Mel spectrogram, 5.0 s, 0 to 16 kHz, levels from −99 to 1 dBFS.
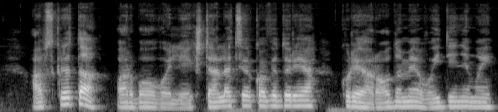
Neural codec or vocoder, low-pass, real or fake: none; 14.4 kHz; real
